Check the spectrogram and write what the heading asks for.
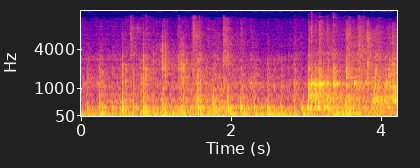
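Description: Bowling alley sounds: a continuous low rumble of balls rolling on the lanes under a dense clatter of pins being knocked, which grows louder about three seconds in.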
